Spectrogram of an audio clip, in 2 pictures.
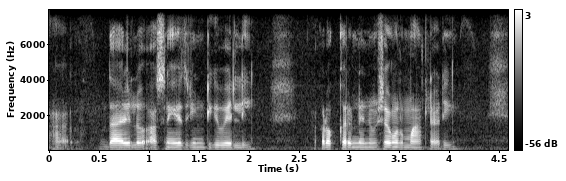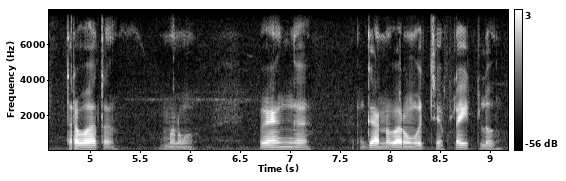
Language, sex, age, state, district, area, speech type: Telugu, male, 18-30, Andhra Pradesh, N T Rama Rao, urban, spontaneous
